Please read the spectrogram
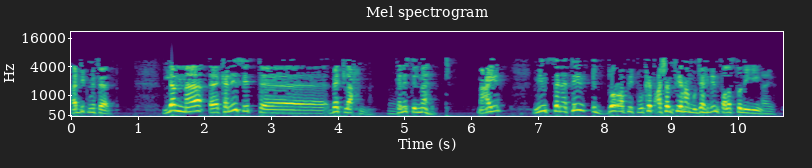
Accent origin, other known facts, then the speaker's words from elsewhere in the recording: Egypt; احنا ابناء مصر، احنا وانتو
